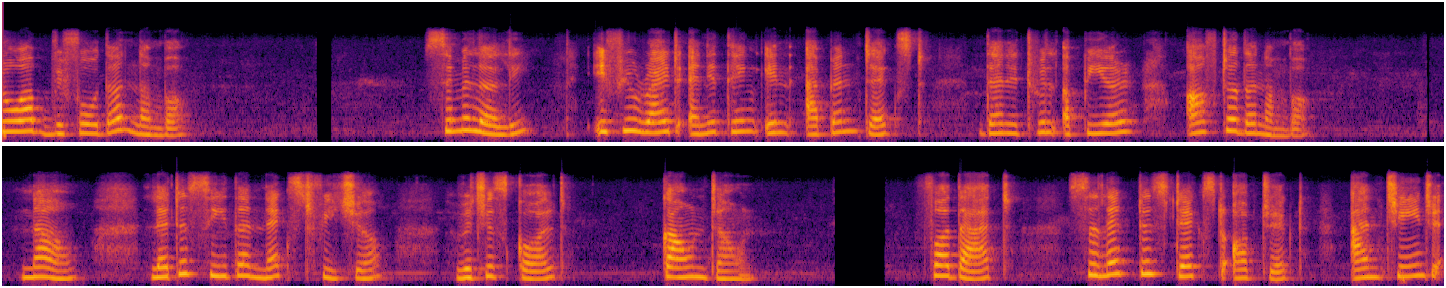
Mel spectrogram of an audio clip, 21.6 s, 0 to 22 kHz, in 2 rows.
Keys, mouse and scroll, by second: 3.9 click, 9.2 ctrl+s, 10.0 shift+middle click, 12.5 click, 14.0 space, 16.3 space, 16.6 ctrl+s, 18.0 click.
